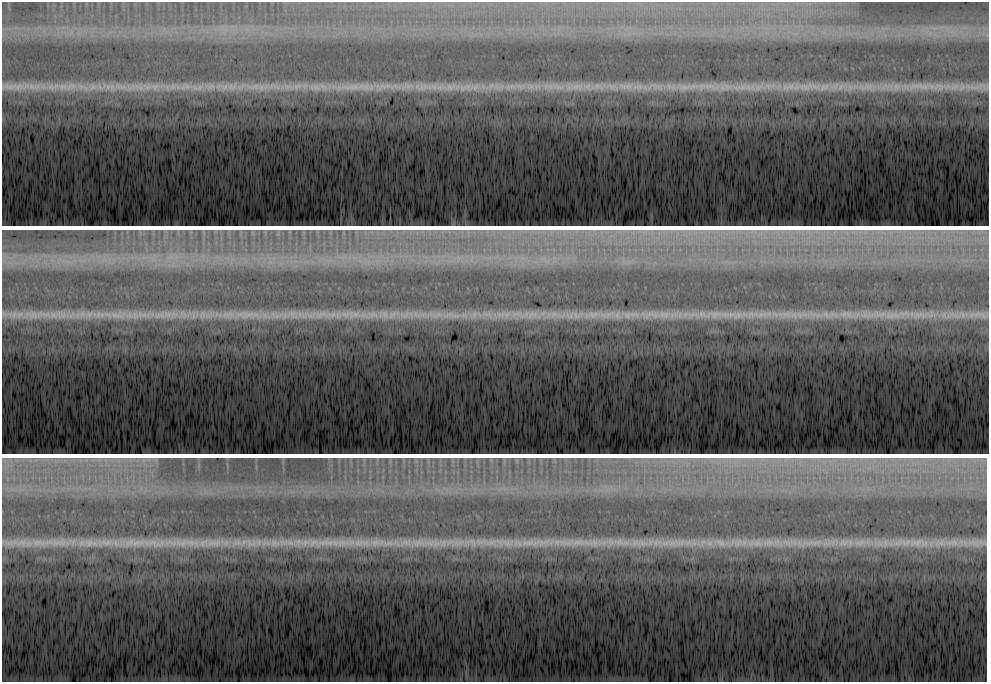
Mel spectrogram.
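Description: Chorus of night insects, crickets, trilling steadily in a continuous high-pitched drone, with a faint low hum underneath.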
